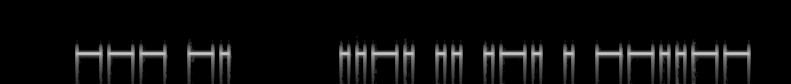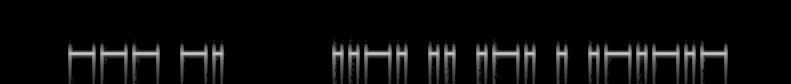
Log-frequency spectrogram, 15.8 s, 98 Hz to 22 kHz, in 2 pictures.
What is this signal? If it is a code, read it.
Morse code, heard as a keyed tone, about 15 wpm, 700 Hz. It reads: ON FIRE, ON FIRE.
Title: 2x Word-Spacing - Sentences from Top 400 Words - 15wpm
